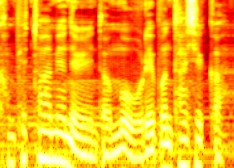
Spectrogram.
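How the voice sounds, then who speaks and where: A man speaks at a fairly slow pace in a very deep, low pitch with very wide pitch swings. Music plays in the background. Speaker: audiobook reader. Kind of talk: story reading.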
